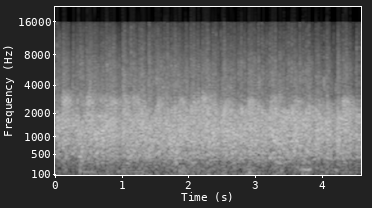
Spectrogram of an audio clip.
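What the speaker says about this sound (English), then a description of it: "round of applause for Sarah" Sustained audience applause fills a panel discussion on immersive performance experiences, dense and steady clapping at close range throughout with no talk over it.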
